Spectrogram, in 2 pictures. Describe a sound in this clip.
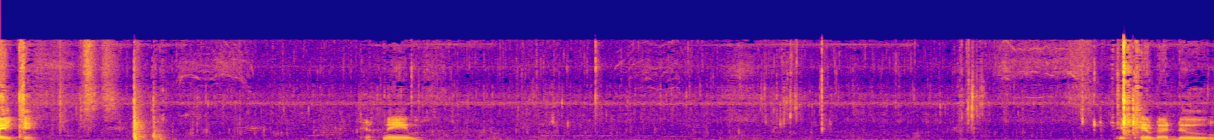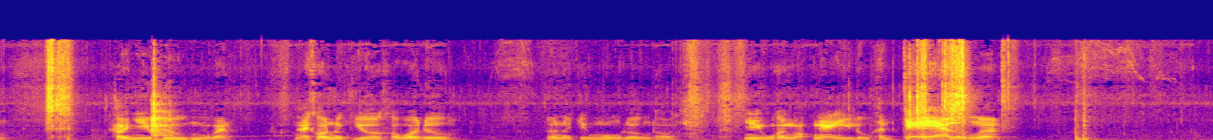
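A metal ladle scrapes and clinks against a pan of soup.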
